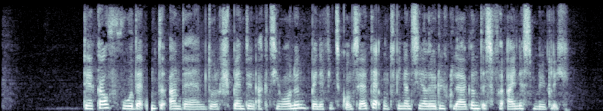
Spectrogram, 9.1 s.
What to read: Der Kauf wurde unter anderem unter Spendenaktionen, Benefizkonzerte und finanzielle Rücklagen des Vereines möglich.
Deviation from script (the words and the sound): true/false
true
